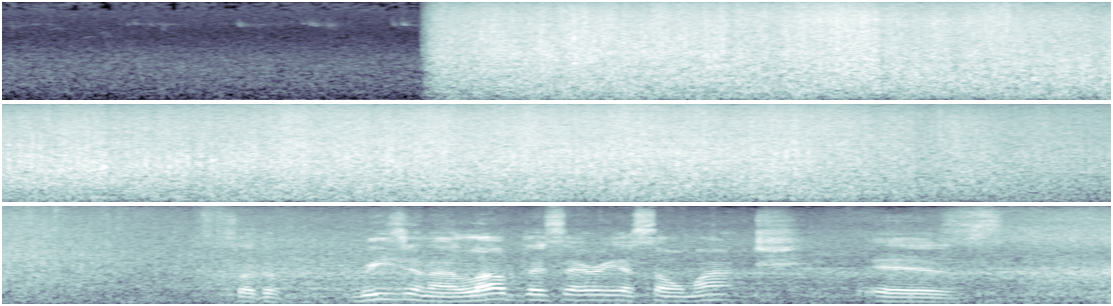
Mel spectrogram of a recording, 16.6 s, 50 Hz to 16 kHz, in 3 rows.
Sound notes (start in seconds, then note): 2.5 water flowing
